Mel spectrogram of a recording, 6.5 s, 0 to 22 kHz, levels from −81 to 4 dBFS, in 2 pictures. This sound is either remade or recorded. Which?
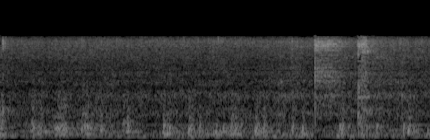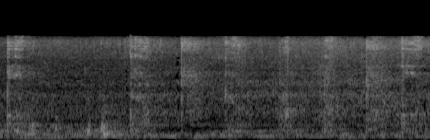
recorded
